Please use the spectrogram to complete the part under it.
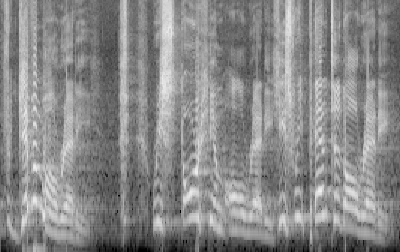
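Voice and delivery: loud, high exasperated rebuke. Retold or imitated. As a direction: shout it like Paul scolding a stubborn church. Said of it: "Paul has to rebuke them".

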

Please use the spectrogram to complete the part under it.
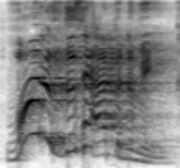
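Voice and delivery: high-pitched lament; exasperated wail. Acted. Woman lamenting what keeps happening to her, exasperated.

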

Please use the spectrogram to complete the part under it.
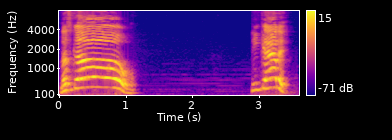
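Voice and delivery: loud, high celebratory yell; cheering shout. Real, not acted. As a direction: cheer the hero on. Cheering the hero's success.

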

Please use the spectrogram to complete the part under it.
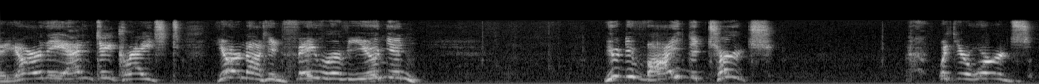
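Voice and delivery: high, slow, finger-wagging scold; scolding church woman. Retold or imitated. Preacher mimics scripture-quoting women scolding him, high slow and accusing. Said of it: "women quoting scripture and wagging their finger".

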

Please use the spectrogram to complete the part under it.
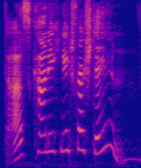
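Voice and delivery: the little cricket, puzzled, piping up high; tiny high insect voice shaking its head. Acted. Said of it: "sagt Hops".

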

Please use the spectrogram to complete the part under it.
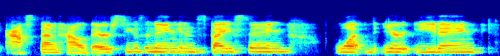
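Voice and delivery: ordinary talk, nothing marked

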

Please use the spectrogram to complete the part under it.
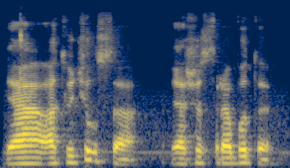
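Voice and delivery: usual speaking voice

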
